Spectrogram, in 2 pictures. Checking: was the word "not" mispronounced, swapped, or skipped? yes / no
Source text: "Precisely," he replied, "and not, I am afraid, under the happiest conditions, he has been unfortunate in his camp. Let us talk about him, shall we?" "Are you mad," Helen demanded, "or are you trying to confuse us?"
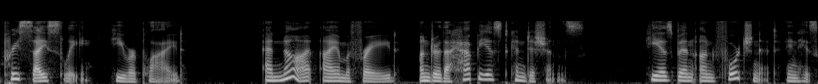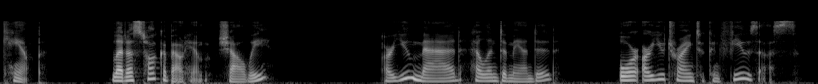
no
